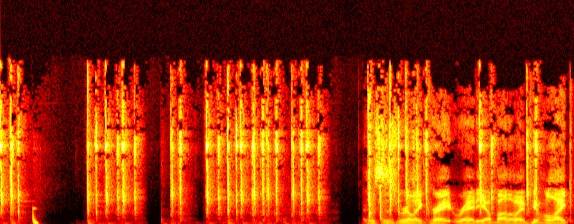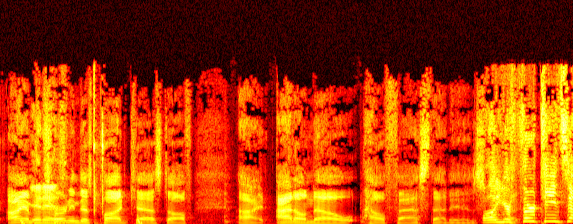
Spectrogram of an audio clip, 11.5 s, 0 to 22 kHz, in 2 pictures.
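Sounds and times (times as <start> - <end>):
computer keyboard typing: 0.0 - 5.6, 6.6 - 6.9
speech: 3.7 - 11.4.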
